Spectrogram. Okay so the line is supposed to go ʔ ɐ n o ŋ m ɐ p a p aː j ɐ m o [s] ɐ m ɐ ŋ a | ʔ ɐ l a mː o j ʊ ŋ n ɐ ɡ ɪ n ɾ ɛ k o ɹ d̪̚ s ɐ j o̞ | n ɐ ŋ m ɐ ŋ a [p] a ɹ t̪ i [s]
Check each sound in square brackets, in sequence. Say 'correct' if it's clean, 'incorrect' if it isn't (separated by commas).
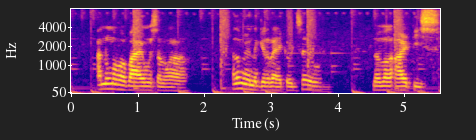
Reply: correct, incorrect, correct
